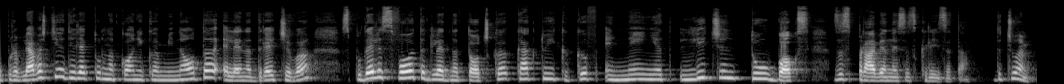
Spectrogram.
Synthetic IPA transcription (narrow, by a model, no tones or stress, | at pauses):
opɾɐvlʲavəʃt̪ijəd̪iɾɛk̚t̪oɾnɐkɔnikəminɔt̪əʔɛlɛnəd̪ɾɛt͡ʃɛvə | spod̪ɛlʲəsvɔjət̪əɡlɛd̪nət̪ɔt͡ʃkəkakt̪oikɐkɤfɛnɛjnijət̪lʲit͡ʃɛnt̪ulˠbɔks | zɐspɾavʲɐnɛsɐskɾizət̪ə̰ | d̪ɐt͡ʃuɛm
